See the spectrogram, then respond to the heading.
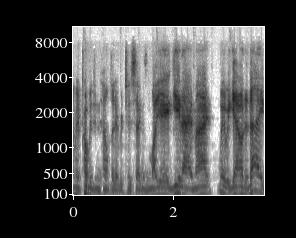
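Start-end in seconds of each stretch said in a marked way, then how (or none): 1.7-3.8 put-on broad bogan Australian accent, louder, slower. Explaining why people thought they sounded bogan, in a bogan Aussie voice. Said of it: "bogany sounding sort of a dude".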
